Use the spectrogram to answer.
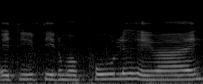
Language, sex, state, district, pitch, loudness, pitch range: Chhattisgarhi, female, Chhattisgarh, Bilaspur, 225 Hz, -38 LUFS, 215-240 Hz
